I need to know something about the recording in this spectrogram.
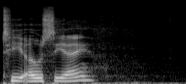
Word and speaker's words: Toca: Am I saying it right? Toga? It is Toca? Yep, it is.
